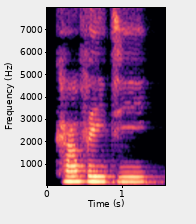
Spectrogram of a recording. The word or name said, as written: kafeiji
